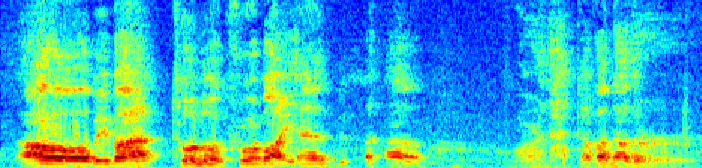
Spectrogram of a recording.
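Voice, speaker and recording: A man puts on a character voice pitched fairly high for a man. He speaks at a very slow pace, with a slight echo. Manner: menacing.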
